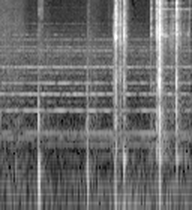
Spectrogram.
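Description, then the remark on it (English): Sharp, clicky key strikes tapped out irregularly, a few isolated hits followed by a quick cluster, against a faint steady hum with no voices. “That's what makes it sound so real is the sound of the keys.”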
